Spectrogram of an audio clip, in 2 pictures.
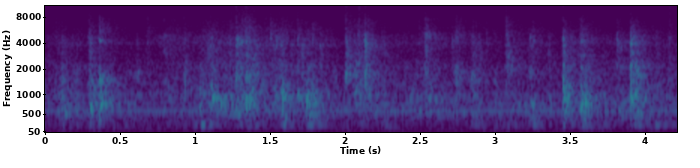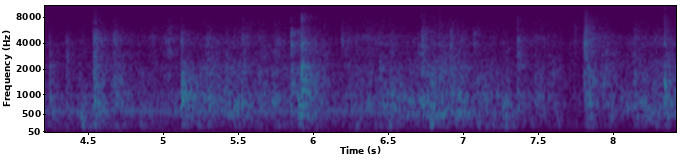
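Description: Hands working inside a plastic bucket, giving a steady run of irregular scrapes, clicks and light knocks. A faint steady hum lies under it until about six seconds in.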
